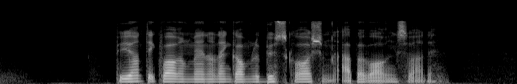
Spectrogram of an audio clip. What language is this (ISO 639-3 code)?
nor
